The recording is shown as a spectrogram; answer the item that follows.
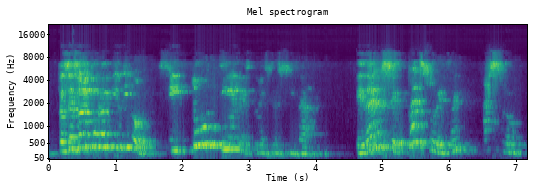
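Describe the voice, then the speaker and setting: A woman's voice: high-pitched, very animated, takes it slowly, a little mellow. A woman with a Mexican accent giving a church testimony, talking directly to listeners in a conversational way. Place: church hall. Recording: echoey church hall, distant dull mic.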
